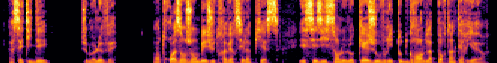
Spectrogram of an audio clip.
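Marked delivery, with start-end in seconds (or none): none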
